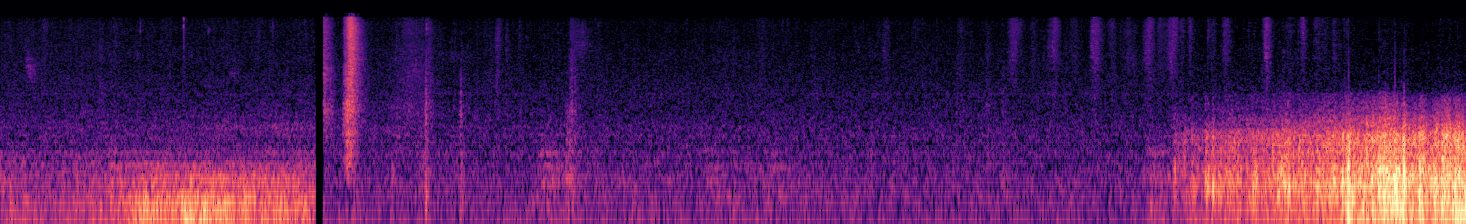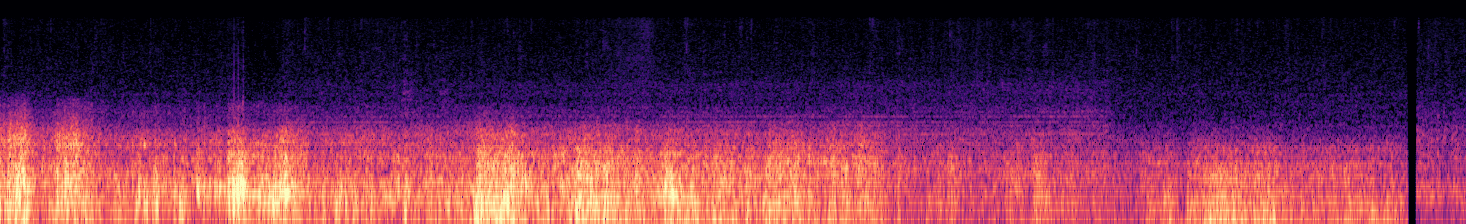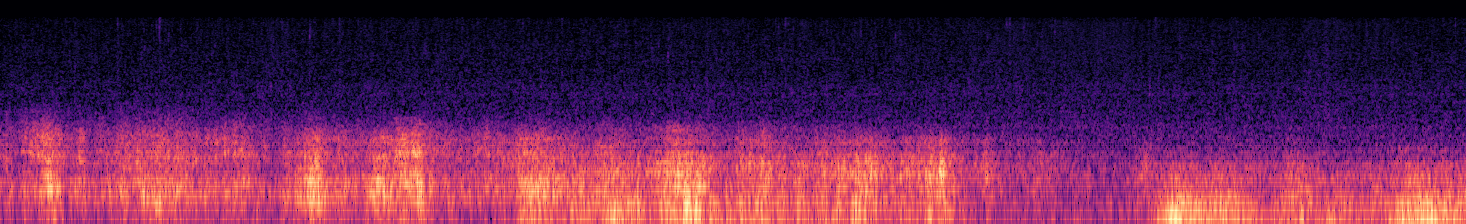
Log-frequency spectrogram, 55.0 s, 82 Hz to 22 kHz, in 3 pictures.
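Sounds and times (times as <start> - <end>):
thunder rumbling: 0.0 - 4.0, 14.5 - 50.0, 50.8 - 54.9
rain falling: 0.0 - 54.9.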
